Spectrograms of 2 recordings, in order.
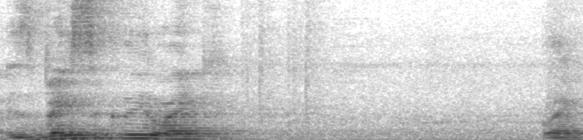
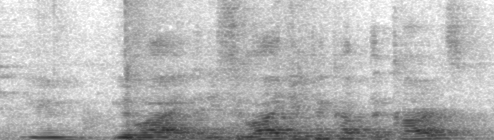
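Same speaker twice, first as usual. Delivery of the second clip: normal talking voice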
